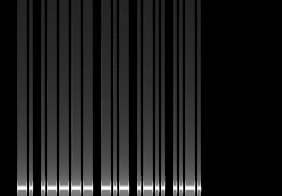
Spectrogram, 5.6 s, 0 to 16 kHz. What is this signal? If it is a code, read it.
Morse code, heard as a keyed tone, about 20 wpm, 700 Hz. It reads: N1KLF
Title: Speed Racing - USA 1x3 Call Signs 17wpm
